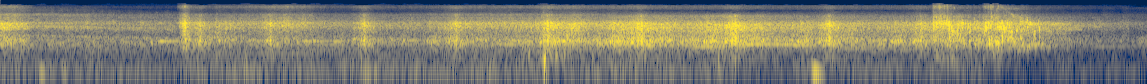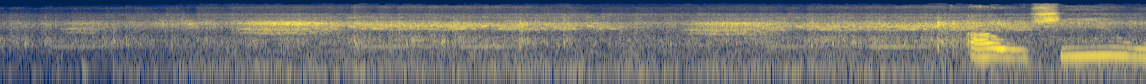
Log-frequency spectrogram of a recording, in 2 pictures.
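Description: Game attacks burst with sharp whooshing impacts.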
